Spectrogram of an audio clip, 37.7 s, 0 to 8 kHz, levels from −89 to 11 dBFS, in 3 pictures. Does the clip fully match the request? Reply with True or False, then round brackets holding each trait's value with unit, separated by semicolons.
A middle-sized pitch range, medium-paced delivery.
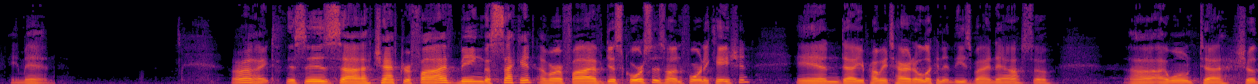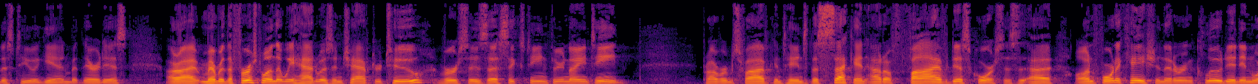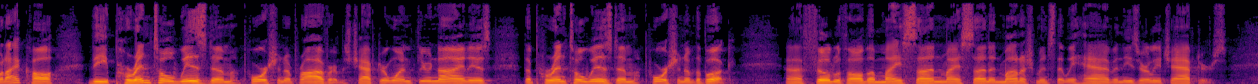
True (3.3 semitones; 180 wpm)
